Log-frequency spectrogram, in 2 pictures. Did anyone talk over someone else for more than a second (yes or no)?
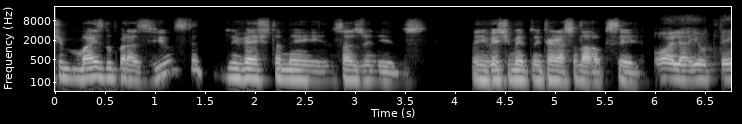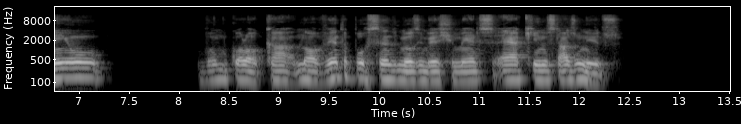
no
